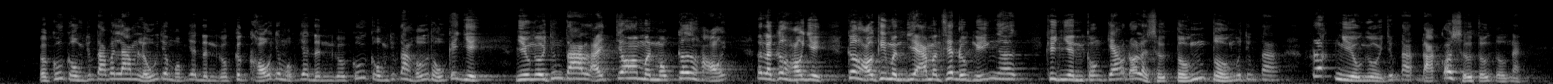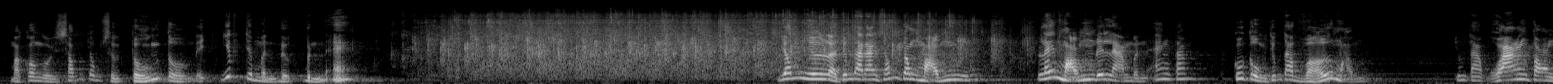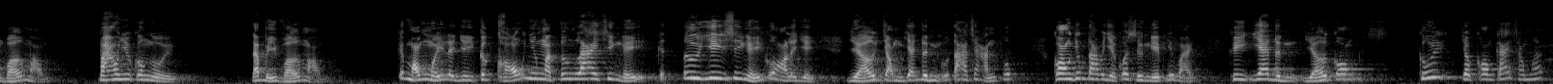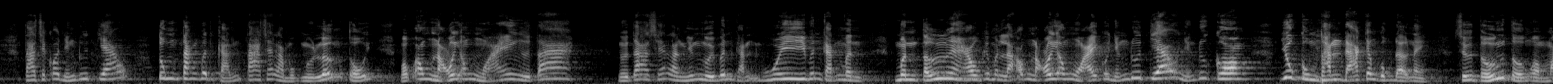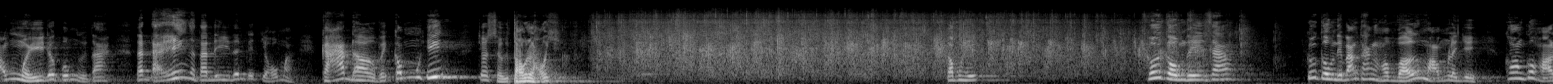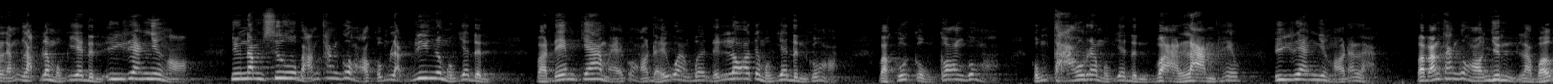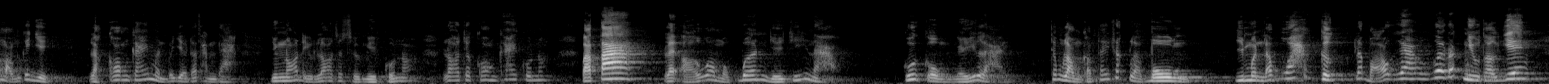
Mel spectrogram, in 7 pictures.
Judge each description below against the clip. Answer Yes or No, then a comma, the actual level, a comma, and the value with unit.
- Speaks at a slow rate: No, average, 230 wpm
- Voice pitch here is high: Yes, high, 215 Hz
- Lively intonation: Yes, wide, 6.2 semitones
